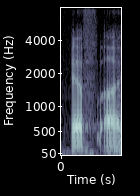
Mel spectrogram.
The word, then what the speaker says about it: Phi: the Golden Triangle they call it Phi 2 fi e pronounced but a spell ph i didn't go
